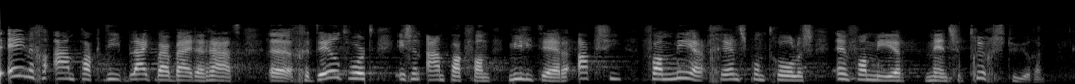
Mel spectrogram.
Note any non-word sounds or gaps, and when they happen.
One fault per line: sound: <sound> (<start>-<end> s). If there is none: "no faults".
no faults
